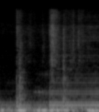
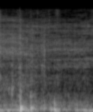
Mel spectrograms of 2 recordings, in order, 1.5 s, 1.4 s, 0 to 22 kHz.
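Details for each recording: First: Ashley ACT500Pro active speaker with rain-like noise and crackle fault: touching the high-driver IC power stage input gives three loud low hum bursts, no crackle; power stage normal, fault suspected in tone control/preamp. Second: Ashley ACT500Pro active speaker with master, treble and low all turned down: low hum with scattered irregular pops and crackles, like roasting corn; suspected preamp IC or its power supply.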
